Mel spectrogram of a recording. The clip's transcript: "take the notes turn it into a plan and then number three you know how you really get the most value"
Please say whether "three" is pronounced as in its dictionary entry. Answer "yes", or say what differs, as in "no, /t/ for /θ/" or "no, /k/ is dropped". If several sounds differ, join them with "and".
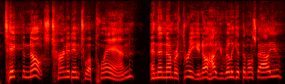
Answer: yes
